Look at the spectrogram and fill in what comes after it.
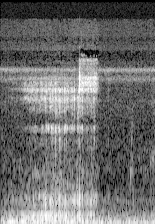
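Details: Sleeping Bavarian mountain hound snoring: soft, low snore with a faint whistling edge on one breath in a quiet room.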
